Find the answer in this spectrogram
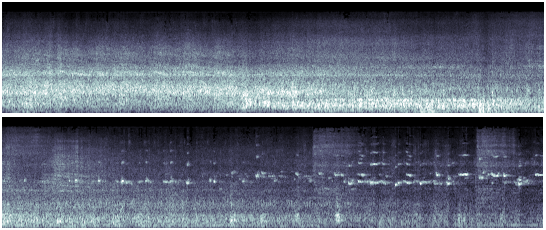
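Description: A passenger train passes through the station fast with a loud, steady rush of wheels on rail, which fades after about eight seconds. An electric multiple unit then moves slowly past, its wheels squealing on and off in high tones and clacking in a regular beat near the end.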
